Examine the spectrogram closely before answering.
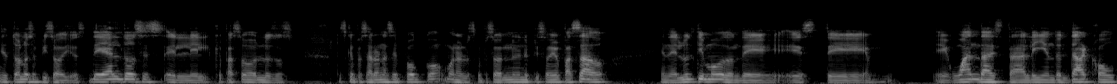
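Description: With a Mexican accent, a man speaks in a monotone, flat intonation at a moderate pace, and the room echo is audible. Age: 20s. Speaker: podcast host. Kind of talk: casual monologue. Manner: casual, filler-heavy.

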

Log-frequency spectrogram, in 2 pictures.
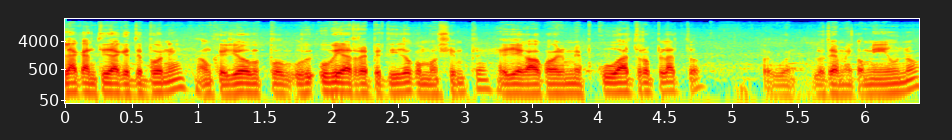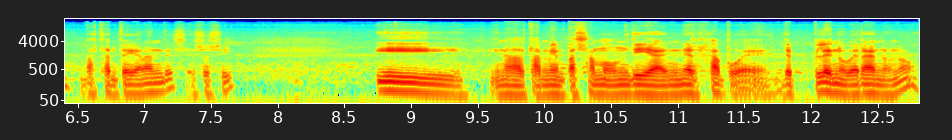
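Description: A man with a very deep, low pitch speaks at a fairly quick pace and ordinary pitch variation. Noticeable background noise runs under his voice. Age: 40s. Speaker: podcaster. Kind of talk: casual monologue. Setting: outdoors by a pool.

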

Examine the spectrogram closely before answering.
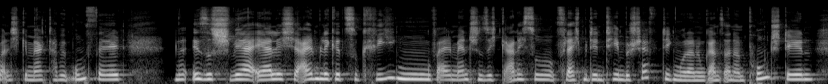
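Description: A woman using a normal speaking voice keeps her fairly high pitch in fairly even intonation. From Germany, Cologne. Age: 30s. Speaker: podcast host and life coach. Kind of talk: solo podcast monologue.

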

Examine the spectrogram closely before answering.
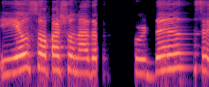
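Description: A woman with a high pitch. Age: 70s. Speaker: dance student, guest's mother. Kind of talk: testimony.

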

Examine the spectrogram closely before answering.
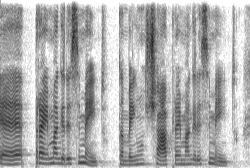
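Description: A woman's normal speaking voice, fairly high in pitch and fairly quick in pace. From Sorocaba, São Paulo state, Brazil. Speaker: pharmacist and entrepreneur. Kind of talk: casual interview chat.

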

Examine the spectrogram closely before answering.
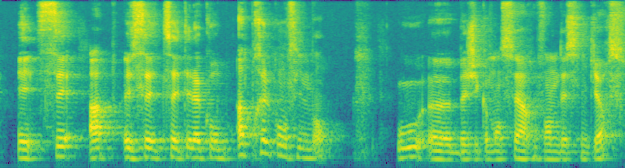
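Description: A man speaks at a moderate pace and medium pitch, his voice somewhat breathy. His pitch varies in an ordinary way, and the room echo is audible. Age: 20s. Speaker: podcast host. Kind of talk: casual chat.

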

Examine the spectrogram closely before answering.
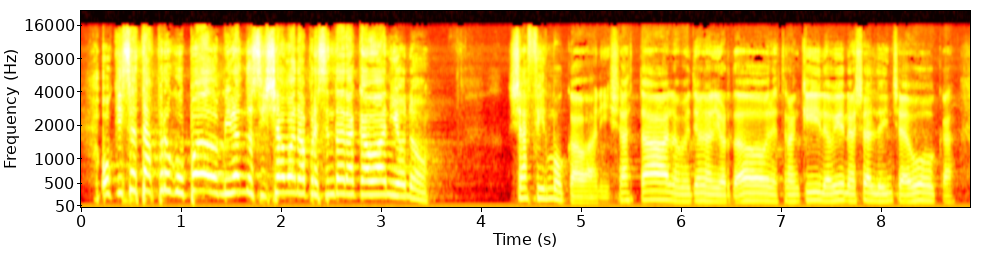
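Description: Very fast and animated, a man talks in a high-pitched voice with very wide pitch swings. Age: 30s. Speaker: pastor. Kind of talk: sermon.

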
